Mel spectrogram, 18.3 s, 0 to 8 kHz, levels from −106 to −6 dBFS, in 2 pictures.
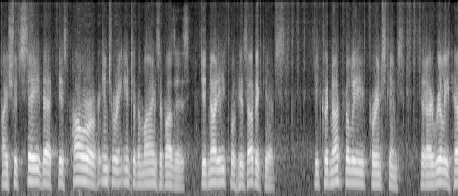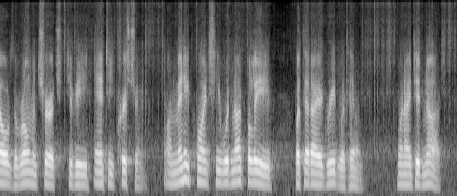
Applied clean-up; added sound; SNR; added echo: neural separator model SepFormer DNS4.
